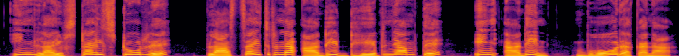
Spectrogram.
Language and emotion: Santali, surprised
